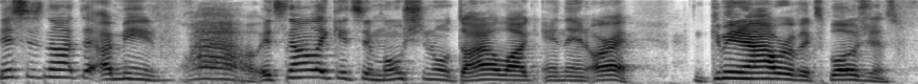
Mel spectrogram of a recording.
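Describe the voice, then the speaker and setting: The voice is raised and projected, with a bright, sharp tone. It moves at a moderate pace with lively intonation. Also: man, high pitch for a man. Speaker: podcast host and rock drummer. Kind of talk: heated casual debate.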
